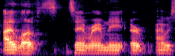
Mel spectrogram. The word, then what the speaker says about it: Raimi: But I think what bugged me a lot was it's like I love Sam Raimi, or I always say his name wrong. Sam Raimi.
